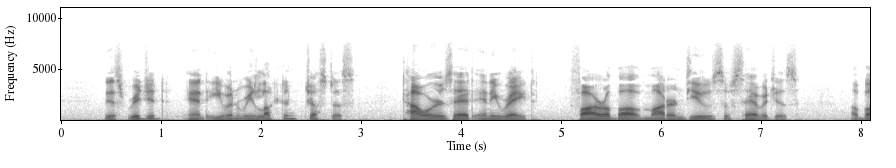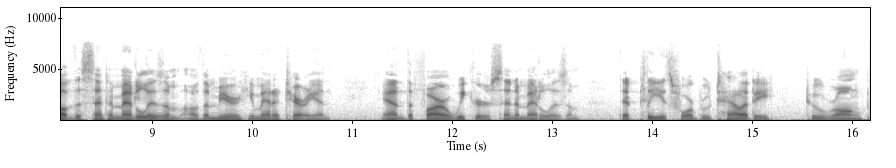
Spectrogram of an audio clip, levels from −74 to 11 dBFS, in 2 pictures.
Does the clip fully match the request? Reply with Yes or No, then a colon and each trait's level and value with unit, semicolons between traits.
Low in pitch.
Yes: low, 115 Hz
